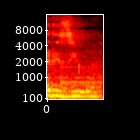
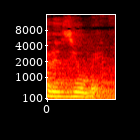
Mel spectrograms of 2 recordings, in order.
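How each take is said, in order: First: The word ends on 'zoom' with no final vowel. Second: The word ends with an added 'ay' vowel. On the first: It means to start something again. The speaker calls it wrong. "More than fifty percent of the people call it रिज्यूम" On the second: It means a CV for a job. The speaker calls it right. "Not रिज्यूमे"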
